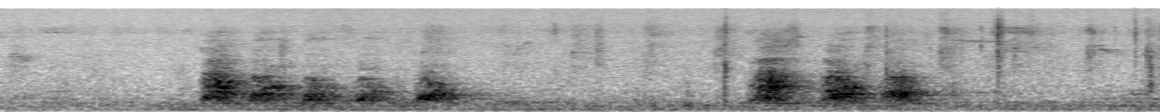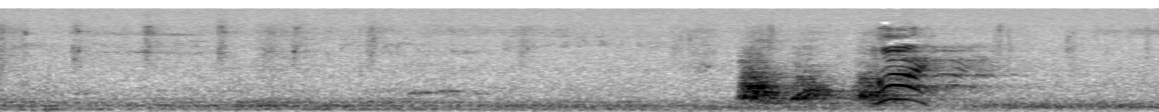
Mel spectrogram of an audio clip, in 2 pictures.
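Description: A man calls out short, loud commands outdoors.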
